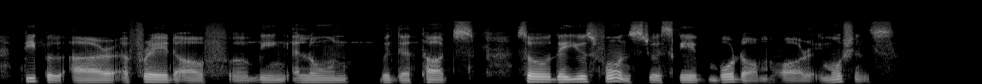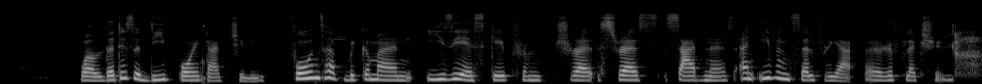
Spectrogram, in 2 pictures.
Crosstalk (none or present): none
